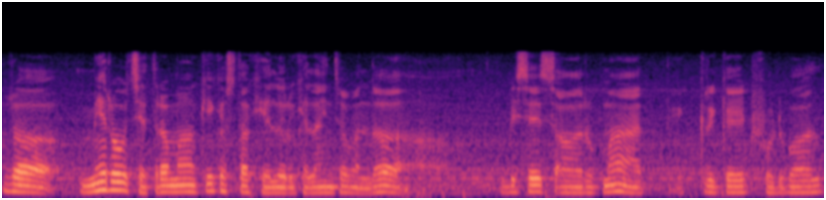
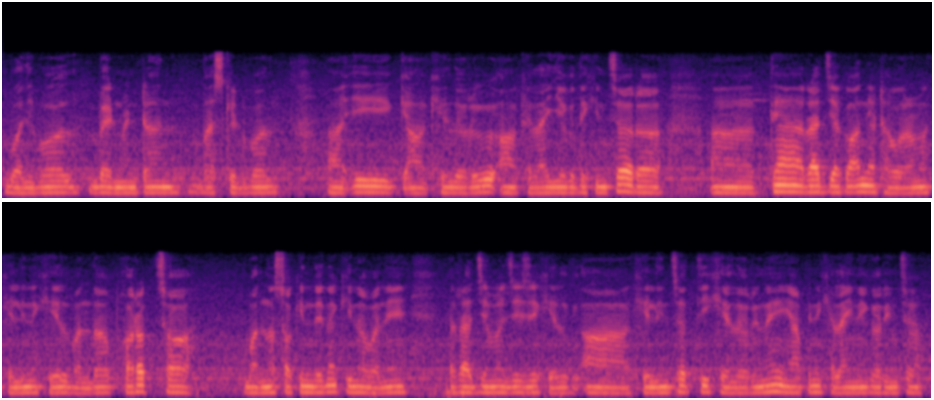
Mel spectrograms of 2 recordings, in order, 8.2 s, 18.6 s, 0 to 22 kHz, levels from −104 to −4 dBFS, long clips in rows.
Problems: background sounds at intervals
